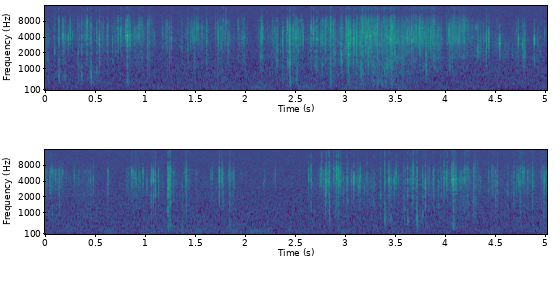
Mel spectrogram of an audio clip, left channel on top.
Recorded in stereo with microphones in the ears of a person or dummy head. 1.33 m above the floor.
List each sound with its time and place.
Only background noise.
